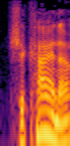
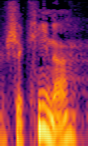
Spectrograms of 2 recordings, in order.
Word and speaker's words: Shekinah: So what does shakina really mean and how did it come to be associated with the glory of God? Shikina or Shikina as it may be pronounced is an Aramaic rendering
